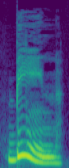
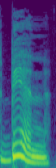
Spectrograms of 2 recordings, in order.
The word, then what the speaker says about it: been: with the verb bin many people want to pronounce it Bean but in standard American English it's bin with a short ey sound bin because of the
